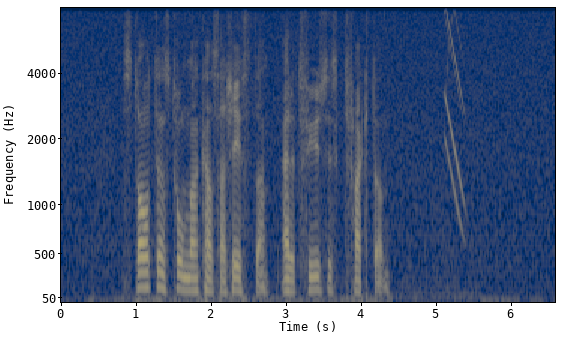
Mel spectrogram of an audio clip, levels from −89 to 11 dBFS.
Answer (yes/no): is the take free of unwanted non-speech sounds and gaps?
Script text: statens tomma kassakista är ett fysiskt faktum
no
